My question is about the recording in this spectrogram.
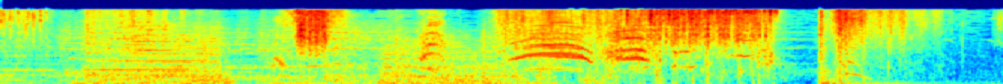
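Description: Pipe organ music over cartoon fight sound effects: thuds and crashes, with arched, rising-and-falling cries of a gull in the middle. Everything drops out for a moment about five and a half seconds in, then a last hit follows.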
